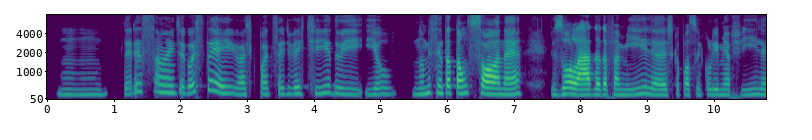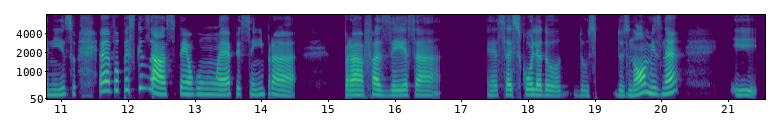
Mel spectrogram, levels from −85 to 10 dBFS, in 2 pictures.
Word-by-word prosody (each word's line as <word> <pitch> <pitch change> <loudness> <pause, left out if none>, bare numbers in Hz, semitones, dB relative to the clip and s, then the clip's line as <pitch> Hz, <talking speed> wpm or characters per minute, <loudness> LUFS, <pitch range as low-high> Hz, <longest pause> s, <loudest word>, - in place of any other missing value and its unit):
Hum, 190 -1 -14 0.2
interessante, 260 +2 -3
eu 235 - -4
gostei, 250 - -1
eu 205 - -6
acho 205 0 -5
que - - -39
pode 210 0 -5
ser 215 - -7
divertido 225 +1 -6
e 205 -2 -8
e 190 +1 -12
eu 210 +1 -8 0.3
não 210 +1 -7
me 240 +4 -3
sinta 245 -2 +2
tão 240 0 +5
só, 215 -4 +7
né, 200 +3 +1 0.4
isolada 190 -1 +6
da 190 - +3
família, 190 +1 -3
acho 185 - -9
que - - -13
eu - - -9
posso 190 +2 -4
incluir 190 0 -6
minha 185 0 -6
filha 190 +2 -9
nisso. 190 +4 -6 0.4
É, 325 +2 +4
vou 340 +1 -2
pesquisar 365 - +3
se 205 0 -5
tem 215 0 -1
algum 200 -1 -5
APP, 195 +3 0
assim 195 0 -3
pra 180 -7 -1 0.7
pra 175 0 +3
fazer 170 -1 -1
essa 170 -2 -4 0.7
essa 170 +1 -4
escolha 185 0 0
do 165 -2 -6 0.2
dos 165 -4 -13 0.3
dos 170 -3 -11
nomes, 220 +4 +3
né. 235 +8 +4 0.8
E, 175 -2 -9
200 Hz, 140 wpm, -23 LUFS, 185-220 Hz, 0.8 s, só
